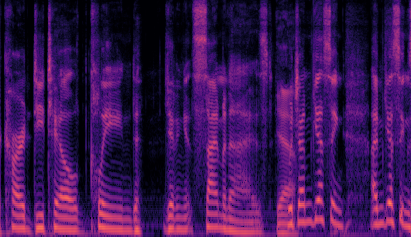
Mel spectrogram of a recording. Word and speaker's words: Simoniz: I'm curious Mariam Webster let's see how they pronounce it Simon here we go Simoniz all right Simoniz that's that's what we thought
